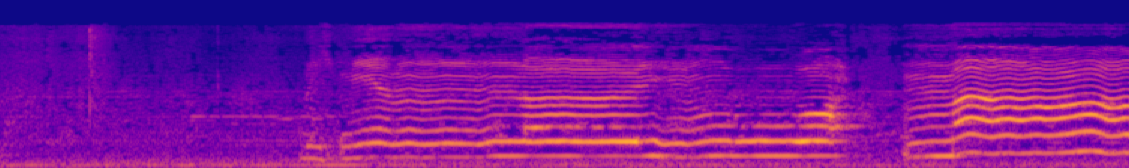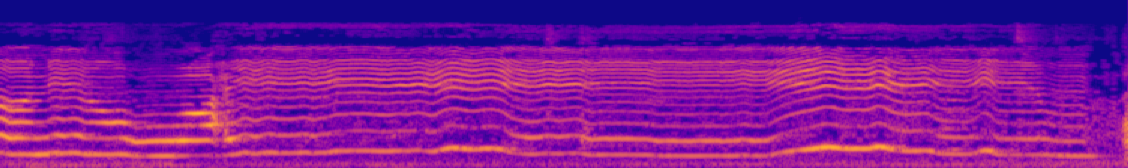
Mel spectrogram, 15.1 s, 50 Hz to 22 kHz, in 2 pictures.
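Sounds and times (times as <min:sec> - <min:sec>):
child chanting melodic recitation: 0:02.0 - 0:15.0.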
